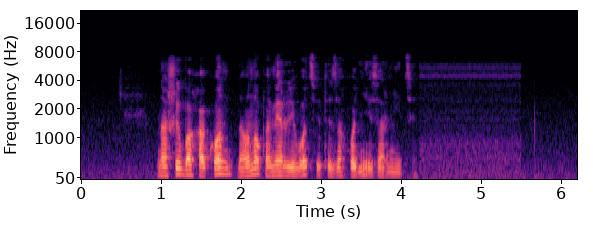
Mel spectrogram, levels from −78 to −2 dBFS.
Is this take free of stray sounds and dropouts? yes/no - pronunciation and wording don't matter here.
yes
